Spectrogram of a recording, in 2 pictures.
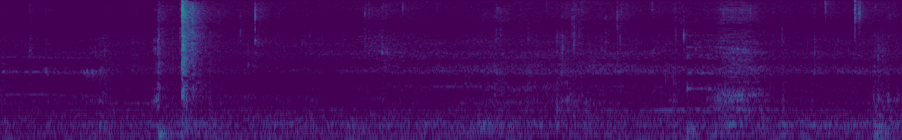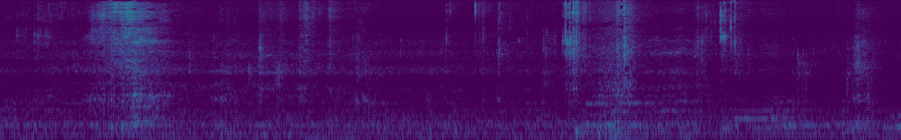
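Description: A person chewing a mouthful of soft corn taco with vegan cheese and vegetables, with a few short wet mouth clicks and smacks: one about a second in, one around five seconds, and a couple near seven and a half seconds.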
